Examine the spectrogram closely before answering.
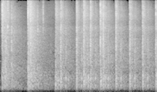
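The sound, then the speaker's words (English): Heavy gunfire from several guns fired into the air to break up a protest: a string of many loud, sharp cracks, each with a short decaying tail, coming at irregular, fairly quick intervals throughout. “Taliban security forces dispersed the protest after a few minutes by firing in the air. And this is what that sounded like. And you will hear the sound of bullets here.”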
